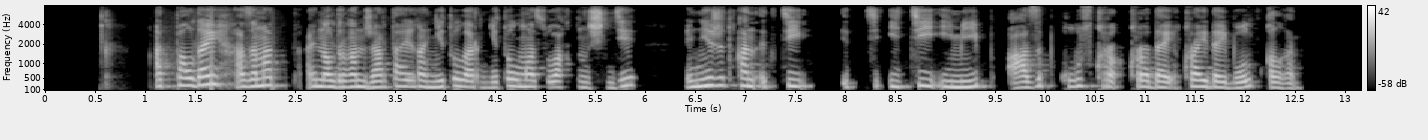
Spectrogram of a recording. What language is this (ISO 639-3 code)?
kaz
